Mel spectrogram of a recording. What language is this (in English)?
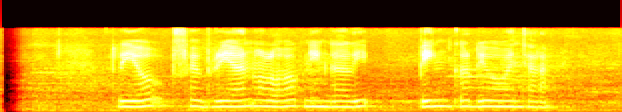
Sundanese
